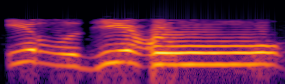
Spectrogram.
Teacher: اب اس را ساکنہ سے پہلے زیر عارضی ہے لہذا را کو پور پڑھیں گے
